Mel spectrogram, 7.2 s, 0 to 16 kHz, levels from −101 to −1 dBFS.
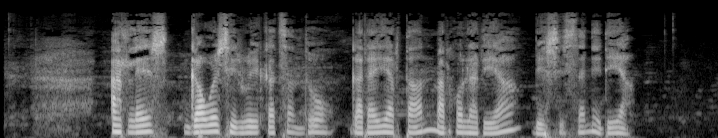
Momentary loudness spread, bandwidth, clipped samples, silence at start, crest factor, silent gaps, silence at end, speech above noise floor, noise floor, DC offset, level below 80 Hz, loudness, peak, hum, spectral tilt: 18 LU; 11.5 kHz; under 0.1%; 0.35 s; 24 dB; none; 0.85 s; 42 dB; -67 dBFS; under 0.1%; -52 dBFS; -25 LUFS; -2 dBFS; none; -4 dB/octave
